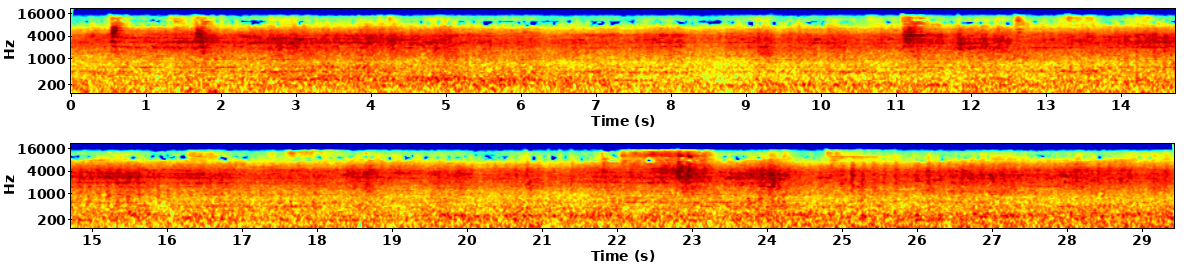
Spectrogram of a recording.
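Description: Double-stack intermodal freight cars rolling past fast: a steady loud rumble of steel wheels on the rails, with a few sharp clacks along the way.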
